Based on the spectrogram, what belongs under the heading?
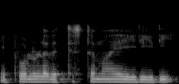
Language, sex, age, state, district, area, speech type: Malayalam, male, 18-30, Kerala, Kannur, rural, spontaneous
